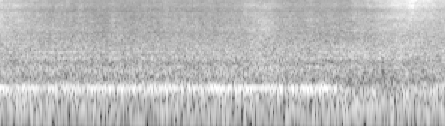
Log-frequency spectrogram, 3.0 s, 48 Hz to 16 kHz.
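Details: 2007 Torino bus on a Mercedes-Benz OF 1722M chassis at high revs while cruising: a steady low whine over the drivetrain roar holding pitch for a couple of seconds; the differential is howling.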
